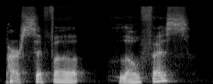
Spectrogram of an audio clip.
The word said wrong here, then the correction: Parasaurolophus: Am I saying that correctly? – Oh, the Parasaurolophus or? – That's bingo. Yeah, bravo.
